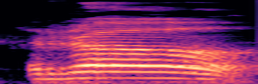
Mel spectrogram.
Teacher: र में देखो आपकी जीभ तीन से चार बार कंपन करती है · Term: प्रकंपी व्यंजन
